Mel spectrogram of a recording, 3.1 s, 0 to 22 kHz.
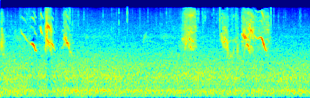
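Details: Town sparrows approach for food on 30 November 2015. A few bright chirps at the start, a quiet stretch, then another short cluster of high notes near the end.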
